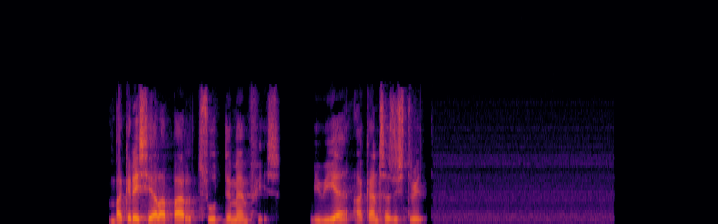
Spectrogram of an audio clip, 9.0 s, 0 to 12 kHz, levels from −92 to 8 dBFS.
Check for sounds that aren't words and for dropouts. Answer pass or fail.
pass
